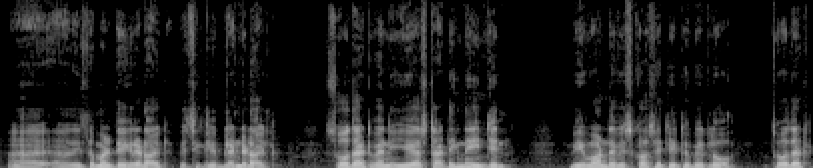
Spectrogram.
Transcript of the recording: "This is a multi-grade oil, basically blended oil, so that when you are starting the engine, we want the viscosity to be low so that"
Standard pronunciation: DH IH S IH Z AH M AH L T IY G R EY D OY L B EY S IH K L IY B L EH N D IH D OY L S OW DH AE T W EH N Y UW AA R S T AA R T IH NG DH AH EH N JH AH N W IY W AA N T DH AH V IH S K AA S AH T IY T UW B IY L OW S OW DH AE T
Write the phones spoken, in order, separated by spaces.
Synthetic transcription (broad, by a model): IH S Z AH M AH L T IY G R EY D OY L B EY S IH K L IY B L EH N D IH D OY L S OW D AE T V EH N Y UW AA R S T AA R T IH NG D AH EH N JH AH N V IY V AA N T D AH V IH S K AA S AH T IY T UW B IY L OW S OW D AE T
